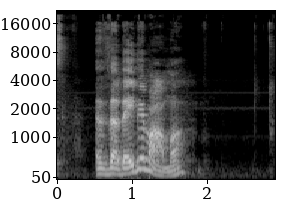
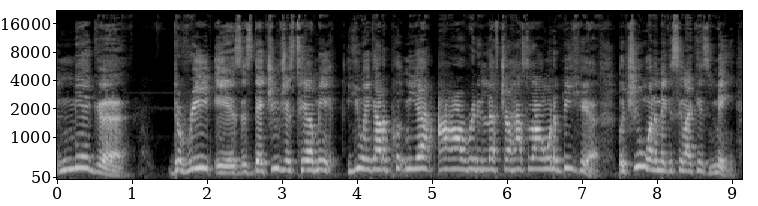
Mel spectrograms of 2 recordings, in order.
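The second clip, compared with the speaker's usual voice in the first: higher, raised retort; heated retold comeback; 10 semitones higher than usual. Telling her date off, heated and higher. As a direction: read him for filth.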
